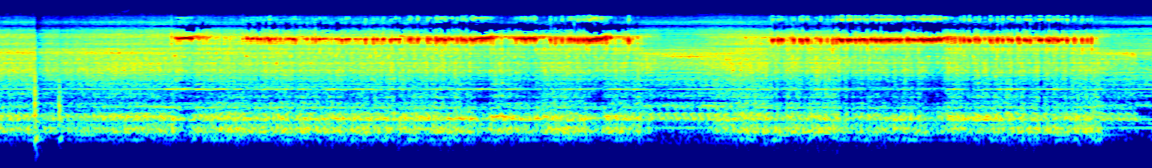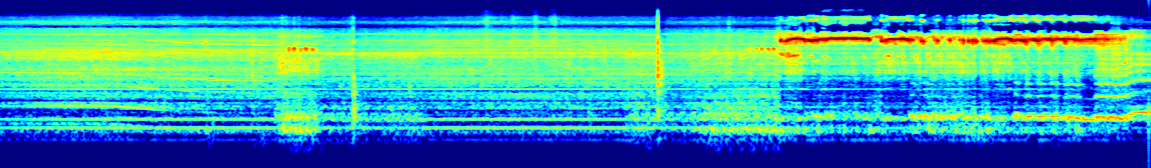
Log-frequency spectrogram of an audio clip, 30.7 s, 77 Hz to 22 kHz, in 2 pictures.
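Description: Warco WM180 mini lathe running while a tool plunges a V-groove into a spinning metal pulley: a steady drive whine with a high-pitched cutting squeal on top. The squeal comes and goes, drops out with a quieter stretch through the middle, and returns near the end.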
